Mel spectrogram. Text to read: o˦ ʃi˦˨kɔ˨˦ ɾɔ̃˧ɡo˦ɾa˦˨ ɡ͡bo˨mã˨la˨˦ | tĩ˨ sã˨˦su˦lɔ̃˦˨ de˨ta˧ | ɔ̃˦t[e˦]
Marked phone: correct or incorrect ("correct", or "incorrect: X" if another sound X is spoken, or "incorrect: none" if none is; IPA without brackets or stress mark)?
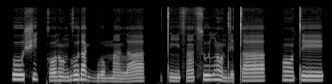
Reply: correct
